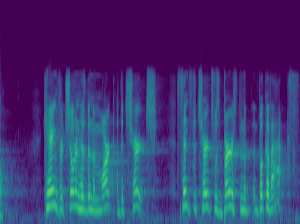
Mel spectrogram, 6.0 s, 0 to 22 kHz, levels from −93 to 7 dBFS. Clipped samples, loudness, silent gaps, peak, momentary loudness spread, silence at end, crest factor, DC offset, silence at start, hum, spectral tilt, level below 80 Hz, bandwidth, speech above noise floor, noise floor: under 0.1%; -26 LUFS; none; -8 dBFS; 14 LU; 0.2 s; 20 dB; under 0.1%; 0 s; none; -5.5 dB/octave; -64 dBFS; 7.2 kHz; 38 dB; -65 dBFS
